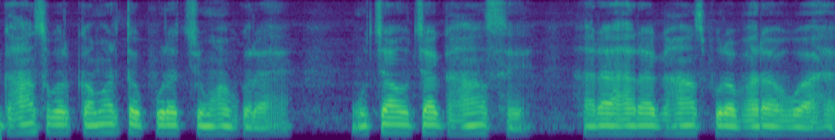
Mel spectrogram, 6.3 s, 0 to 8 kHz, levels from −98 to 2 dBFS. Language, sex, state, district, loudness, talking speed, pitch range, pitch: Hindi, male, Bihar, Jamui, -30 LUFS, 170 wpm, 105-115 Hz, 110 Hz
